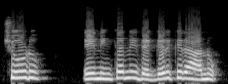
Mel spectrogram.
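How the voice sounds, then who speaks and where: A woman's voice: high-pitched, steady tone, normal speed, warm tone, close to an everyday voice. A woman voicing a playful, teasing young wife in an audio story. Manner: teasing, pouty. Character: playful pregnant young wife, mock-sulky.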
